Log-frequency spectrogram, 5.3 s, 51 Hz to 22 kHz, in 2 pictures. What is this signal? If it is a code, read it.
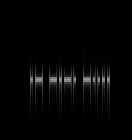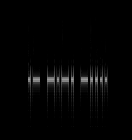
Morse code, heard as a keyed tone, about 25 wpm, 700 Hz. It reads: AC6 AC6
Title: USA Call Sign Prefixes - Repeated 2x - 25wpm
